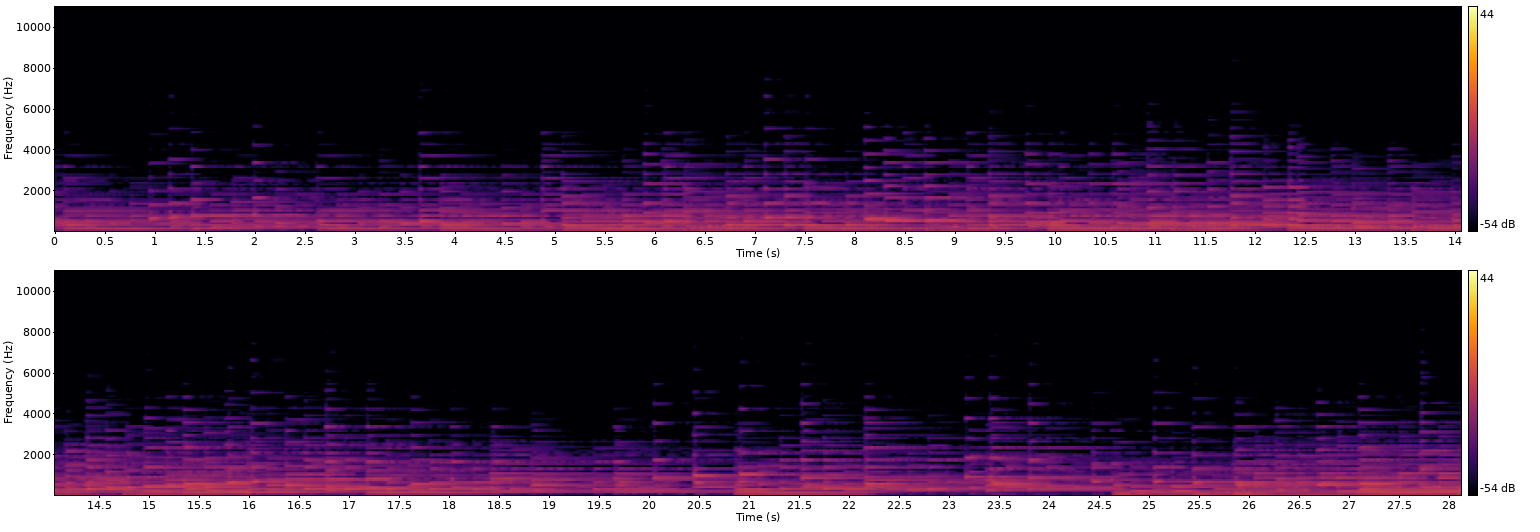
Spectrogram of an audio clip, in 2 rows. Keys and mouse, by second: 0.3 click, 4.8 g, 5.1 f, 5.4 click, 5.7 f, 5.9 click, 8.7 f, 8.9 click, 9.6 click, 14.8 f, 15.0 click, 17.3 f, 17.5 click, 21.5 f, 21.7 click.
